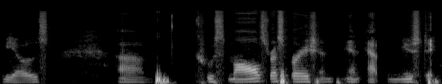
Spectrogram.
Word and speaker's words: Biot: hyperpnea chain Stokes respirations bios respiration it looks like biots but it's it's appropriately pronounced bios um Cals respiration and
